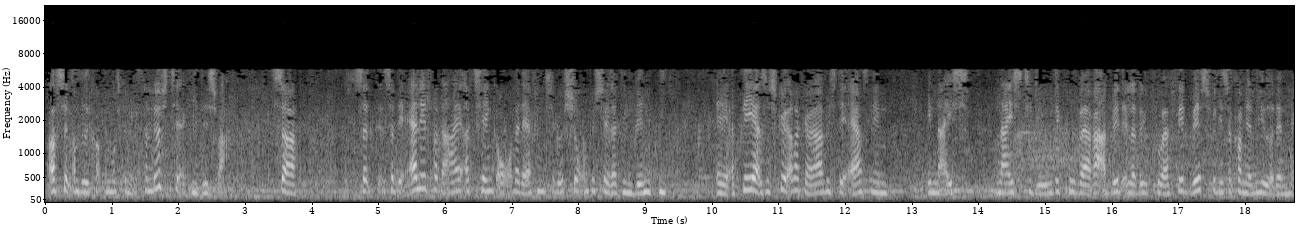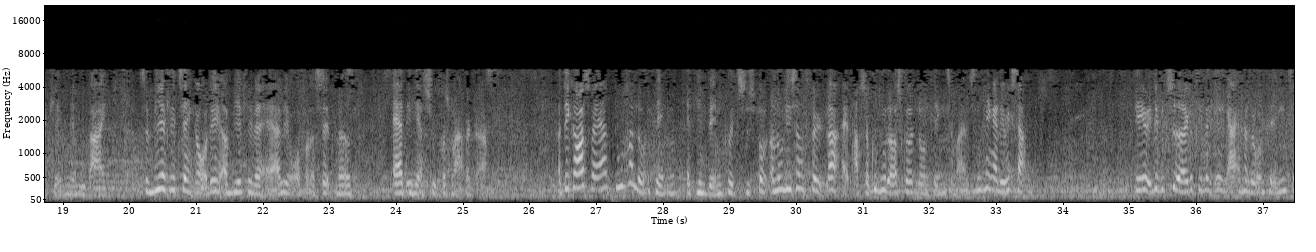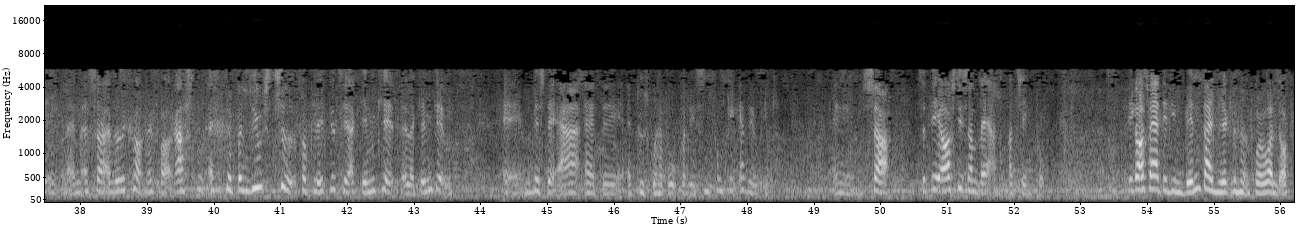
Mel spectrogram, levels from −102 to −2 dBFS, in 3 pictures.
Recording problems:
garbled, watery; slightly; nothing above 5.5 kHz
murmuring crowd; noticeable; throughout; 10 dB below the speech

